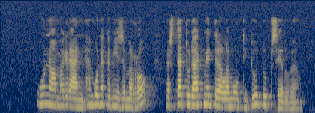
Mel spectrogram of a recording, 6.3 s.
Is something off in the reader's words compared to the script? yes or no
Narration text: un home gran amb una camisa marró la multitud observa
yes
